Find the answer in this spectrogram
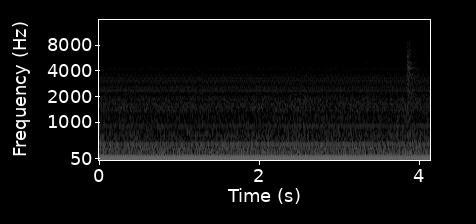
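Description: Steady, low electrical mains hum with a few fainter steady overtones above it, unchanging throughout; a faint brief scratch is heard near the end.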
